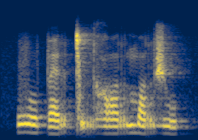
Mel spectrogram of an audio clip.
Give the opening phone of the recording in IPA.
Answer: β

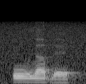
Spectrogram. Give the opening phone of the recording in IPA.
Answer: oː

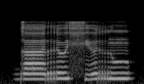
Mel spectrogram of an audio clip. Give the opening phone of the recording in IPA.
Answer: ɡ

